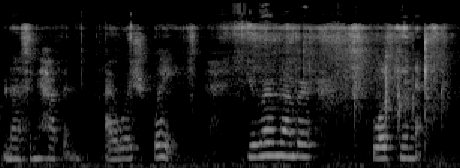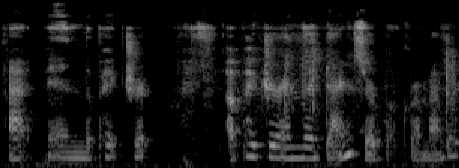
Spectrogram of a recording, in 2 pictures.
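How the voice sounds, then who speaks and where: An eight-year-old child reading a storybook aloud, halting at times and stumbling over words. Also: high-pitched, fairly even intonation, creaky, a little mellow, a little hiss or hum, rough recording. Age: child, 8 years old. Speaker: young reader on a read-aloud channel.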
